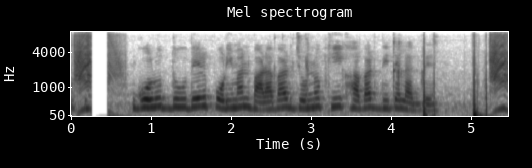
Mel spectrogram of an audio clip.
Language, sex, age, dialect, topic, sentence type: Bengali, female, 25-30, Rajbangshi, agriculture, question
